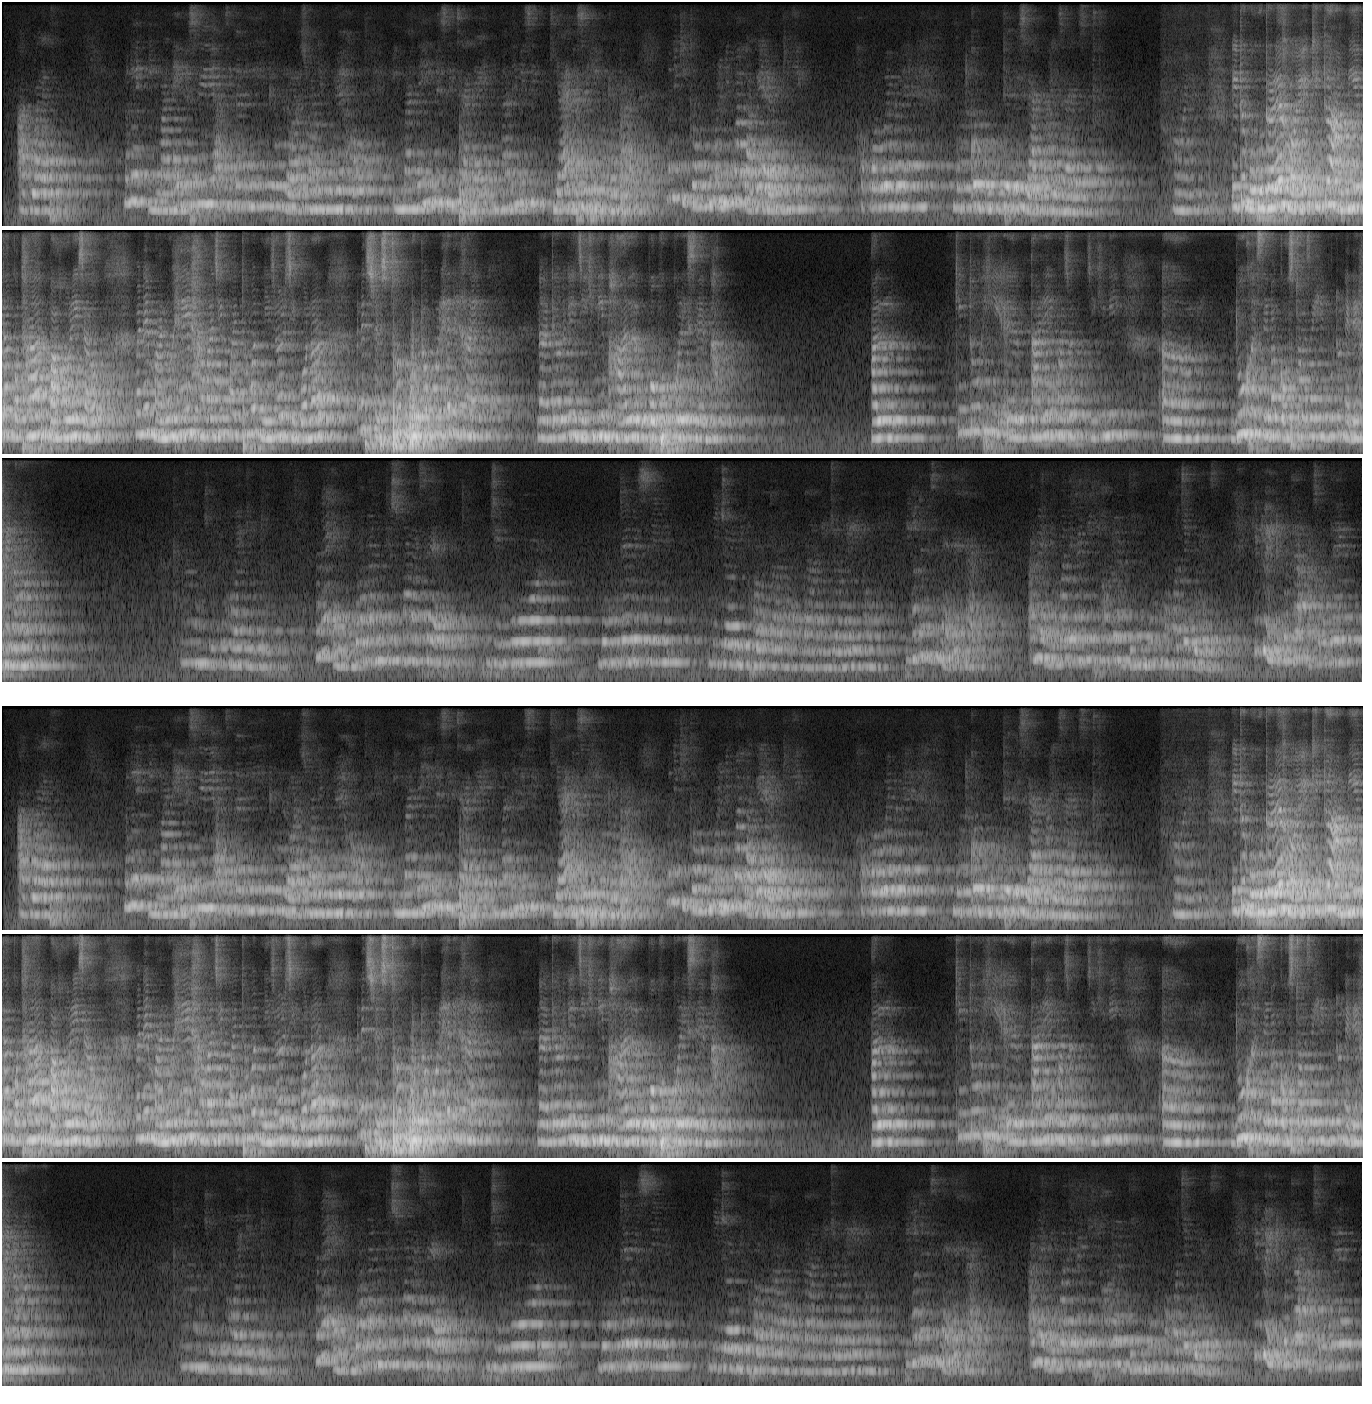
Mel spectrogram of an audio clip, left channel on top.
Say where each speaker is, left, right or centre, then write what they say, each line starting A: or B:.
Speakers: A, on the right; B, on the left.
A: আগুৱাই আছে। মানে ইমানেই বেছি আজিকালি ল'ৰা ছোৱালীবোৰেই হওক ইমানেই বেছি। জানে ইমানেই বেছি জ্ঞান আছে সিহঁতৰ তাত মানে কি ক'ম মোৰ এনেকুৱা লাগে আৰু কি? সকলোৱে মানে মোতকৈ বহুতেই বেছি আগবাঢ়ি যায় আছে।
B: হয় এইটো বহুতৰে হয় কিন্তু আমি এটা কথা পাহৰি যাওঁ মানে মানুহে। সামাজিক মাধ্যমত নিজৰ জীৱনৰ মানে শ্ৰেষ্ঠ মুহূৰ্তবোৰহে দেখায়। না তেওঁলোকে যিখিনি ভাল উপভোগ কৰিছে ভাল ভাল কিন্তু সি তাৰে মাজত যিখিনি আহ দুখ আছে বা কষ্ট আছে সেইবোৰতো নেদেখাই নহয়
A: <unintelligible> সেইটো হয় কিন্তু মানে এনেকুৱা মানুহ কিছুমান আছে যিবোৰ বহুতেই বেছি নিজৰ বিফলতা হওক বা নিজৰ সেই হওক সিহঁতে বেছি নেদেখায় আৰু এনেকুৱা দেখা কি সিহঁতৰ দিনবোৰ সহজে গৈ আছে কিন্তু এইটো কথা আচলতে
